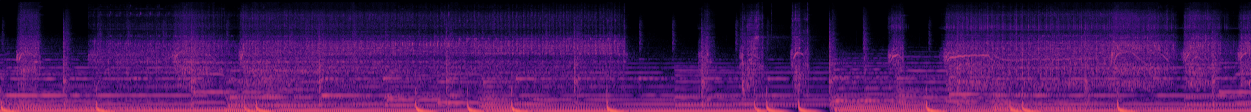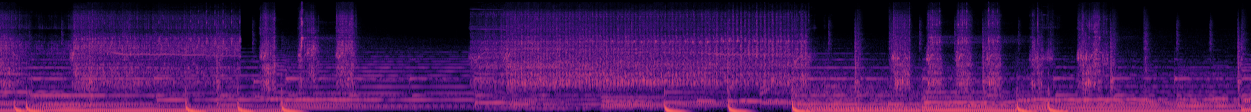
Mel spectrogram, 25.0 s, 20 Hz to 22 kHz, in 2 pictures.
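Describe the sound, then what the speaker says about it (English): A power drill with a 25/64 bit bores holes in the inner fender of a Jeep JL/JT. The motor drones loudly and steadily for most of the stretch, with a brief dip before it picks up again. "we can use the 25/64 drill bit needed for the rev nuts."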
